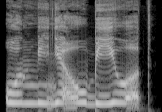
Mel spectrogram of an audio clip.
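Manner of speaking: high, slow, lightly hushed dread; frightened stage whisper. A narrator's reading. Youth hearing the husband come home, frightened stage whisper. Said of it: "прошептал юноша".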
